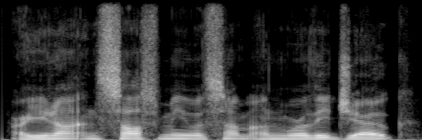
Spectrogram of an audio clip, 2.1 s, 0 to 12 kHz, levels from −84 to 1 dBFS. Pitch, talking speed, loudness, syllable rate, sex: 140 Hz, 255 wpm, -16 LUFS, 7.0 syllables/s, male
